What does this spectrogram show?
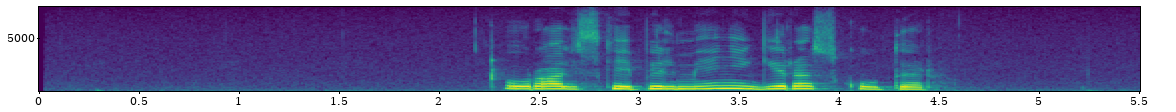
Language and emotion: Russian, neutral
